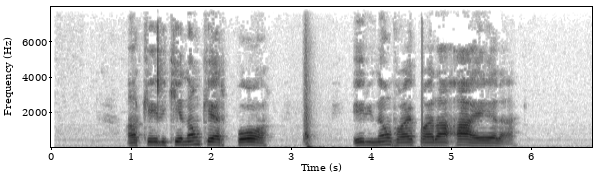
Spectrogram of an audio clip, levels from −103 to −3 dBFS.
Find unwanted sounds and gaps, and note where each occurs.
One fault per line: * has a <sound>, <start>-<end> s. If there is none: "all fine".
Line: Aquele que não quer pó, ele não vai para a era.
* has a whoosh, 3.1-3.4 s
